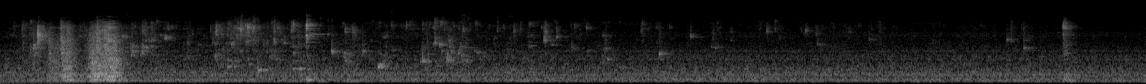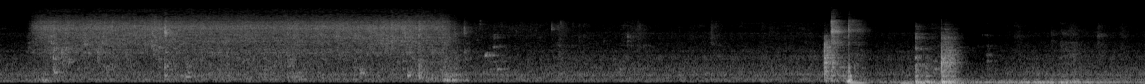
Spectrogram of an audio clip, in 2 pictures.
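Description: Kitchen tap running into the sink for about four seconds during hand dishwashing, with small clinks of dishes before it and two loud knocks near the end.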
